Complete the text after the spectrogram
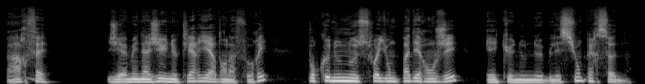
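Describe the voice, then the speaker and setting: A man's voice: medium pitch, moderate pace, a little mellow, no room sound, studio quality, close to an everyday voice. A man doing an amused, protective father. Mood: fatherly.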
